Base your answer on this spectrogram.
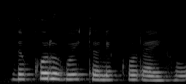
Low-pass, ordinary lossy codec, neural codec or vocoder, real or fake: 10.8 kHz; none; none; real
